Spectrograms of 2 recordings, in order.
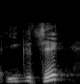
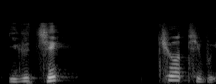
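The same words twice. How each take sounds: First: 이그제큐티브 said quickly, rising at the end; quick 이그제큐티브 with a rising tune; pronunciation demo. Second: 이그제큐티브 said with a smooth linked flow; 이그제큐티브 run together, syllables linked; pronunciation demo. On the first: Teacher repeats 이그제큐티브 briskly with a rise. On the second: Teacher shows linked 이그제큐티브 to students. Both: Shown as a demonstration. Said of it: "이런 식으로 들어가야 됩니다".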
